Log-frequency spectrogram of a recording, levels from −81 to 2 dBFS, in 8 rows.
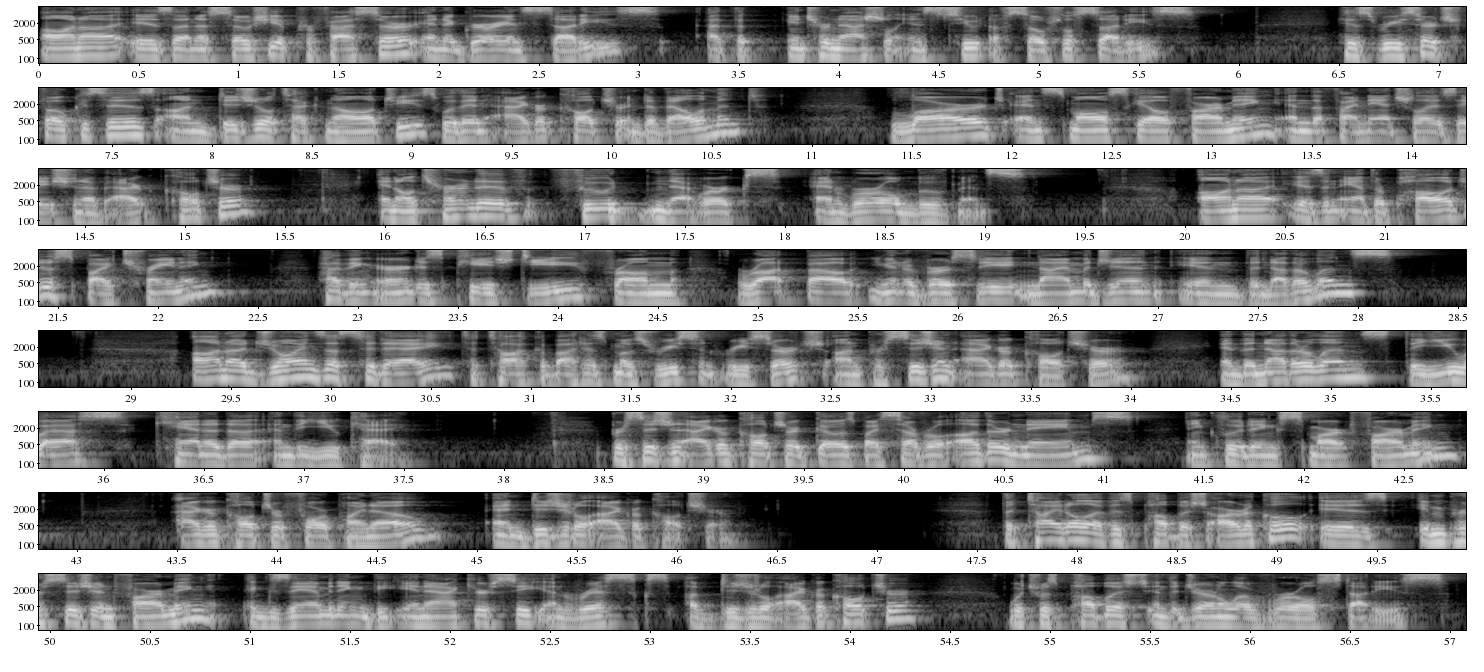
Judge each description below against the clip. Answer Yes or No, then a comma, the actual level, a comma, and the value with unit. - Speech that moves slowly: Yes, slow, 130 wpm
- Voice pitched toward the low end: Yes, low, 115 Hz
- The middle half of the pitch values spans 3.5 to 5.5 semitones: Yes, average, 3.9 semitones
